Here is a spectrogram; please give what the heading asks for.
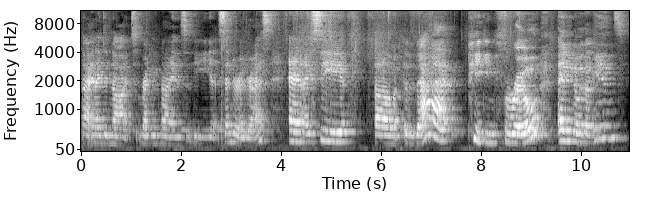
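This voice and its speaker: Excitable woman vlog host, slow delivery, heavy bare-room echo, a little off-mic. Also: medium pitch, far from the mic. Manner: gushing and excitable. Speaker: channel host. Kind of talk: casual unboxing vlog. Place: bare, half-furnished room being set up as a studio.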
